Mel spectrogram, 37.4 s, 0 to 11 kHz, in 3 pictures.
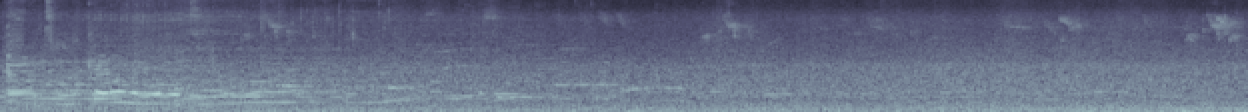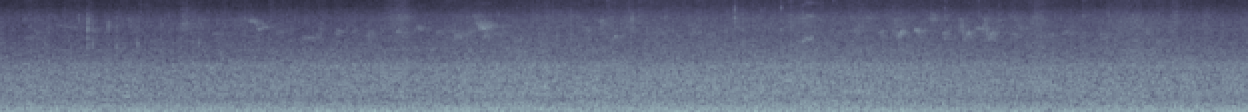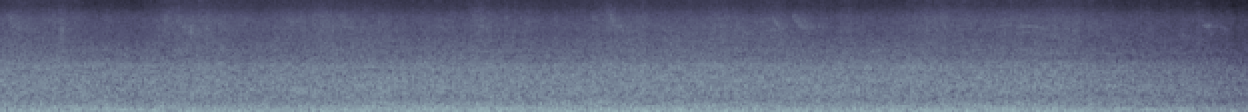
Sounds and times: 0.0s Birds singing 9.2s
0.0s Windy 10.4s
0.0s Traffic Sound 13.0s

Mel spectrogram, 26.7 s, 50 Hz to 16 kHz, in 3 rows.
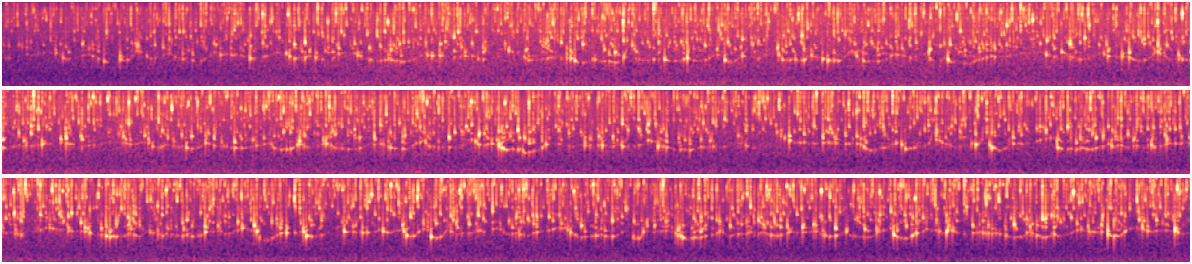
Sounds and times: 0.0s wind 26.7s

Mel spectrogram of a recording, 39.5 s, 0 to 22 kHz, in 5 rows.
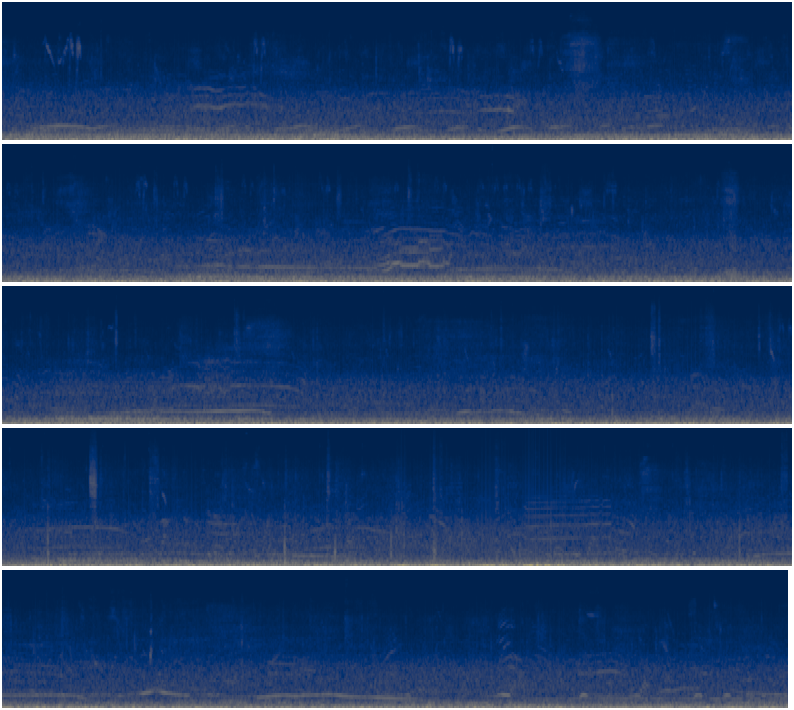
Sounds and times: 17.1s grey seals 18.9s

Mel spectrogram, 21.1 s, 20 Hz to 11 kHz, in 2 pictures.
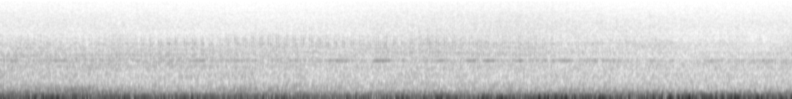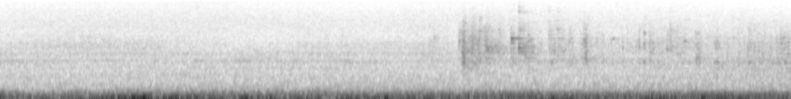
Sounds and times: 0.0s tractor doing its thing on the field in the distance 21.1s

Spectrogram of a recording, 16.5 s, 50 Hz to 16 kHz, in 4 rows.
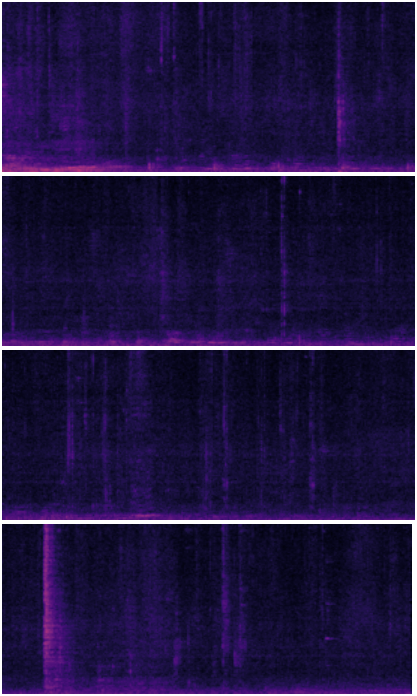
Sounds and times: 0.0s security announcement 1.2s
0.0s murmur of voices 12.4s

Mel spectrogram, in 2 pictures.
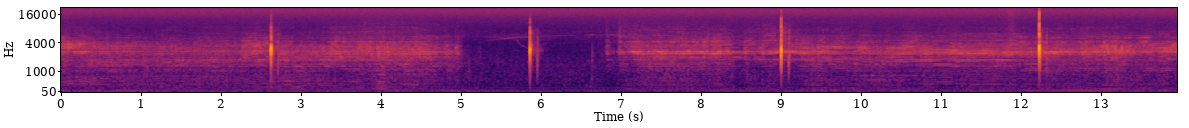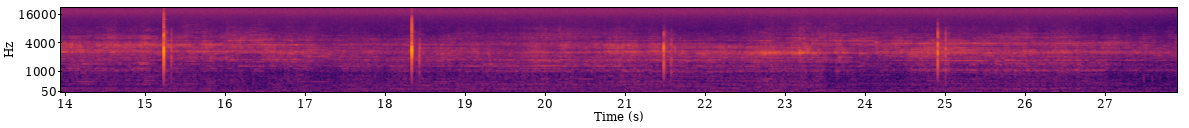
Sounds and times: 0.0s Clicking stones in front of the 60m concrete sound mirror 27.9s
0.0s Propeller planes 27.9s
0.0s building work 27.9s

